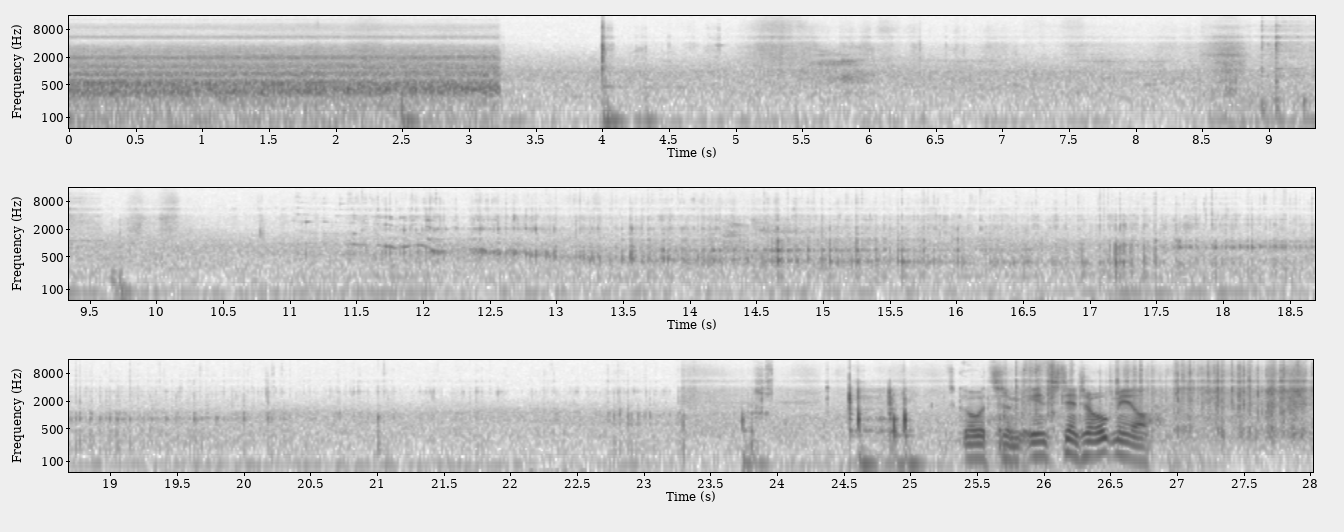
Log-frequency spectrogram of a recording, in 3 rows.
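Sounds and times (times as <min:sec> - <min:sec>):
camp stove hiss: 0:00.0 - 0:03.3, 0:12.9 - 0:28.0
water heating to a boil: 0:00.0 - 0:03.3, 0:11.0 - 0:28.0.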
